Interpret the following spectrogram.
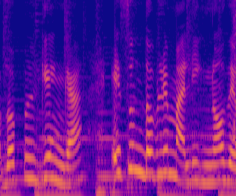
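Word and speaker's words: Doppelgänger: tienen palabras para todo un dopel ganger que se pronuncia como dople genga es un doble maligno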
